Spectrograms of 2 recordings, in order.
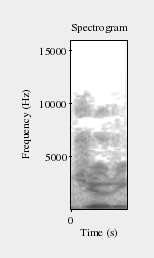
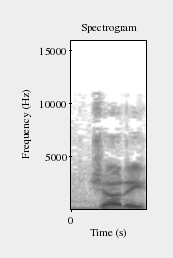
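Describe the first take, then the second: First: The first vowel is a long 'oo' sound. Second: The first vowel is a short 'uh' sound. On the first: It sounds like a girl's name. The speaker calls it wrong. "Not Judy, that's a girl's name" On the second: It is how the player himself says his name. The speaker calls it right. "I believe he pronounces that Juddy"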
